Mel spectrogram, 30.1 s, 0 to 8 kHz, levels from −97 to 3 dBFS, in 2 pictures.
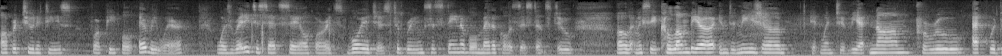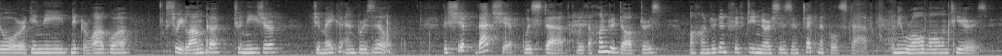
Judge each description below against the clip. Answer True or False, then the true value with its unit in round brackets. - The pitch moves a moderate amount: False (2.0 semitones)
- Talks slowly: True (120 wpm)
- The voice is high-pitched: True (195 Hz)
